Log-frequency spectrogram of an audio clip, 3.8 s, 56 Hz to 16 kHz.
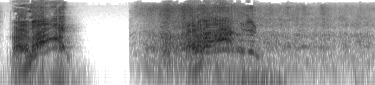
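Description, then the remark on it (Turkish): A voice mimics a cat's wailing cry, like sounds heard at 3 or 4 at night inside a residential complex, in two drawn-out, rising and falling yowls, the first short, the second longer and trailing off, fairly loud. “3'te 4'te sitenin içinde e, bir tane e, çocuk mu diyeyim, kedi mi diyeyim. Abi şöyle sesler geliyor.”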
